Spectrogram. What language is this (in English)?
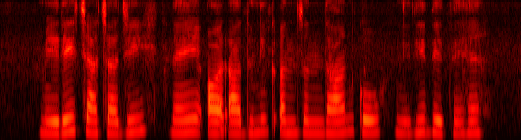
Hindi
